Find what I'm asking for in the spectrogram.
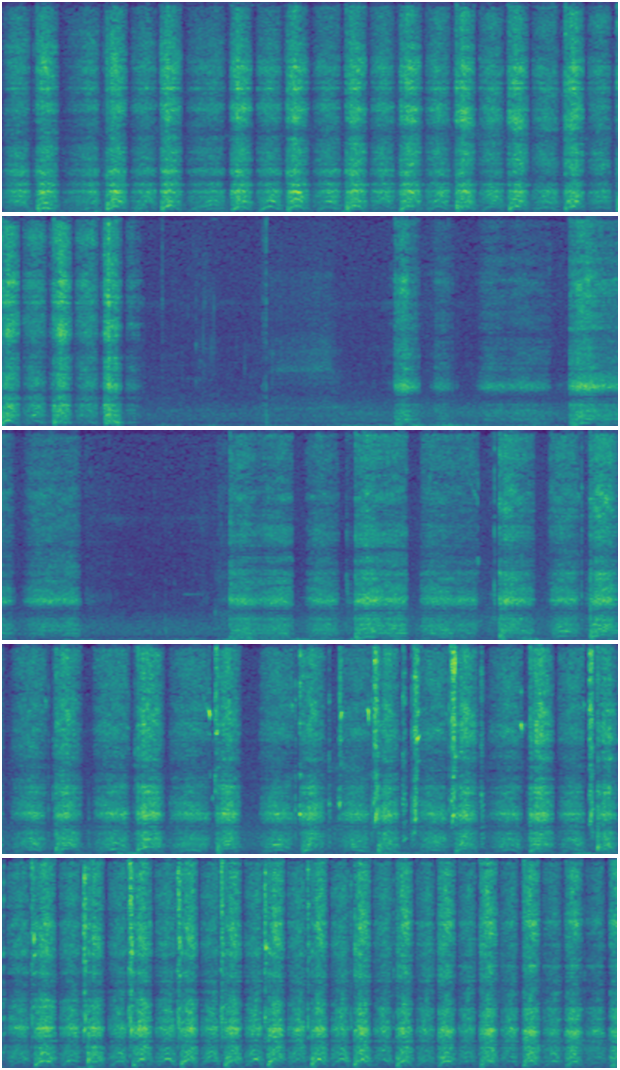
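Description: Hand saw cutting a wooden trim piece at a bevel, close and loud, with steady rapid back-and-forth rasping strokes and a brief lighter pause midway.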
